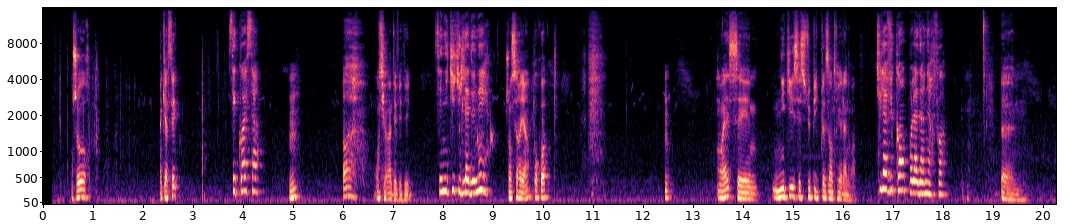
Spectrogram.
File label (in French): film dubbing, voix off homme; locked away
